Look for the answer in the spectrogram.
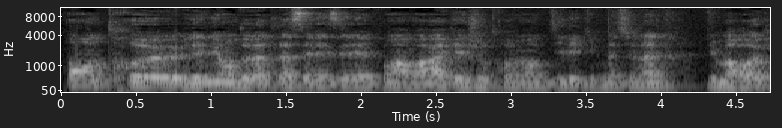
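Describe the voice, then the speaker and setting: A man giving an informal, halting football match analysis on his own, often stopping to correct himself. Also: mid-range voice, little pitch movement. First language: French-speaking, not an Arabic speaker. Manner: hesitant, halting, self-correcting delivery. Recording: roomy echo, distant microphone.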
